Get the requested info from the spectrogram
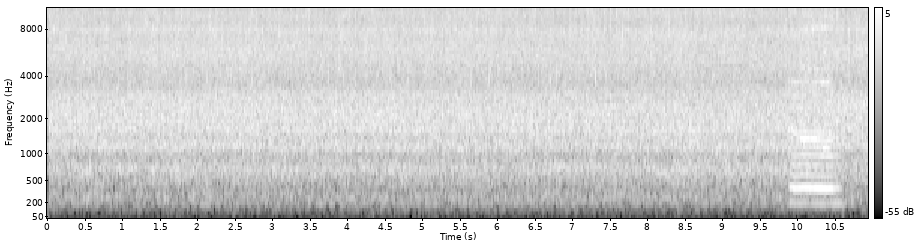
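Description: Electric fan running with a steady rushing noise that does not change.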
